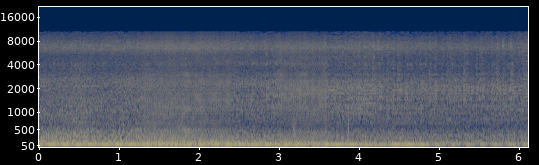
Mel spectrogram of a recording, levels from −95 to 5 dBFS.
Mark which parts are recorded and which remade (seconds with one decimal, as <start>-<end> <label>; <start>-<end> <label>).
0.0-1.3 recorded; 1.3-2.4 remade; 2.4-3.0 recorded; 3.0-3.6 remade; 3.6-6.1 recorded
